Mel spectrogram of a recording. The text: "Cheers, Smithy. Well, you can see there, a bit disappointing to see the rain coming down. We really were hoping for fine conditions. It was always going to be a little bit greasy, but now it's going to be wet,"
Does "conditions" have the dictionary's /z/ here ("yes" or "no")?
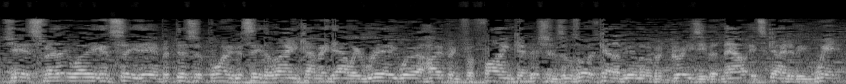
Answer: yes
